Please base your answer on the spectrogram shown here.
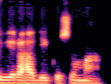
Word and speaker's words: Wirahadikusuma: Mohon maaf tulisannya, itu bacanya Wirahadikusuma.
